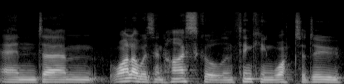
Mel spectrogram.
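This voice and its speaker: The man's intonation is monotone and flat, with a medium pitch. He keeps a moderate pace against a quiet background. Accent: South African. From South Africa. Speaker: chief financial officer. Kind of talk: interview. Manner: calm, measured; halting, many fillers.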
